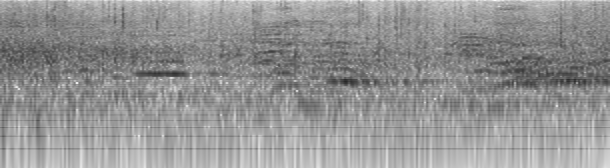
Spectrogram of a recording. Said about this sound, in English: The crowd getting involved again, as you can hear.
